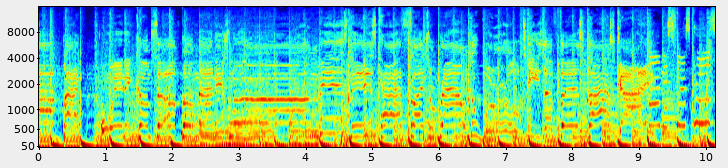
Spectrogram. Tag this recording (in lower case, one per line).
music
